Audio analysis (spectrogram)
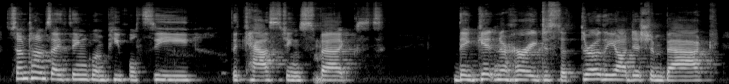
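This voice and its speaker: A woman's voice: mid-range voice, fairly even intonation, unhurried, a bit bright. A woman speaking conversationally as a casting director in an interview, explaining things and offering practical advice.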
